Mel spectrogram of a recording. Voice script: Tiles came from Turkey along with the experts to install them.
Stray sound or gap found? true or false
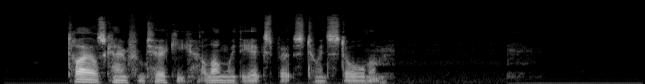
false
